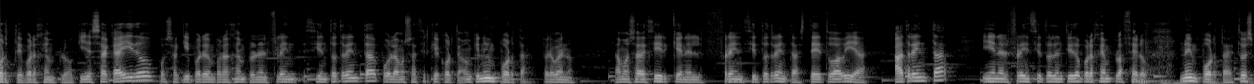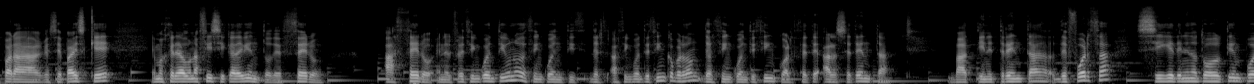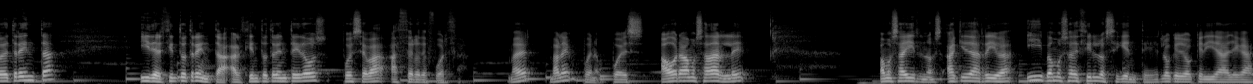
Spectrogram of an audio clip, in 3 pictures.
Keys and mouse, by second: 7.1 click, 9.4 click, 10.7-12.3 drag, 13.1 click, 13.8 click, 14.2-28.0 drag, 30.8-31.9 drag, 34.0 middle click, 34.8 shift+middle click, 36.5 shift+middle click, 37.0 middle click, 37.5 middle click.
